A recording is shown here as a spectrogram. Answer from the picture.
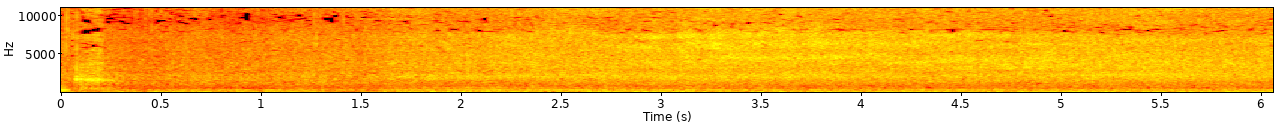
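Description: Road traffic on a wet street: a steady low rumble with tyre hiss from passing cars.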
